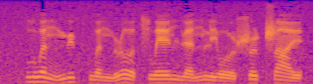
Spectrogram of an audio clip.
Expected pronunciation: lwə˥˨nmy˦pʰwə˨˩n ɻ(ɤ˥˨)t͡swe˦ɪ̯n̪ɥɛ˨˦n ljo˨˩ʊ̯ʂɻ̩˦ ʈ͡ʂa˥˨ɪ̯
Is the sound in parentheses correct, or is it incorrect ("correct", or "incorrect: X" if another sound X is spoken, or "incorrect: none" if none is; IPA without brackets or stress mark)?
correct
